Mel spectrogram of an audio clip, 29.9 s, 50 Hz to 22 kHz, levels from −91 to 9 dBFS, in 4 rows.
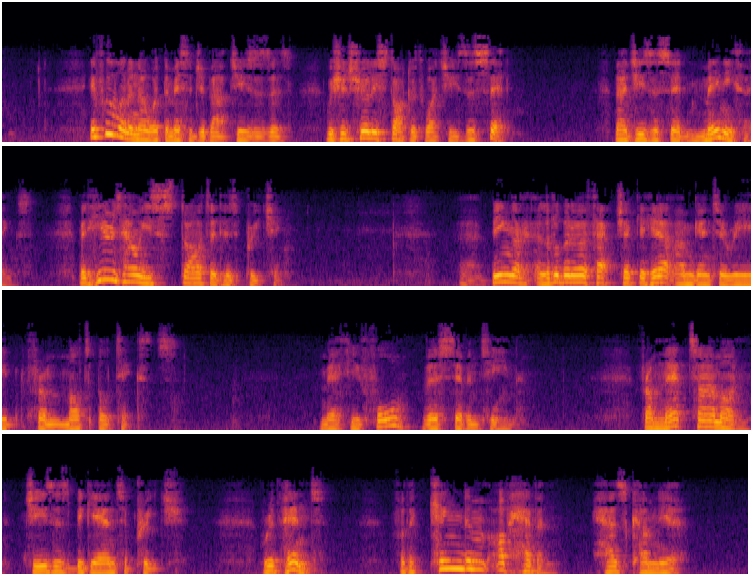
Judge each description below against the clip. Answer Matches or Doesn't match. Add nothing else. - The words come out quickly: Doesn't match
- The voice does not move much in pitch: Doesn't match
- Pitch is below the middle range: Matches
